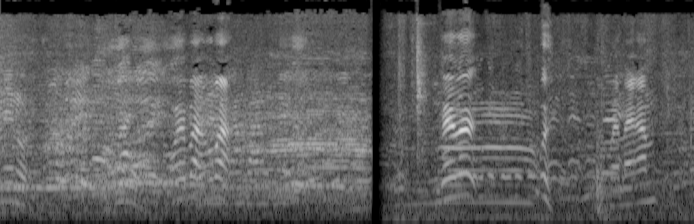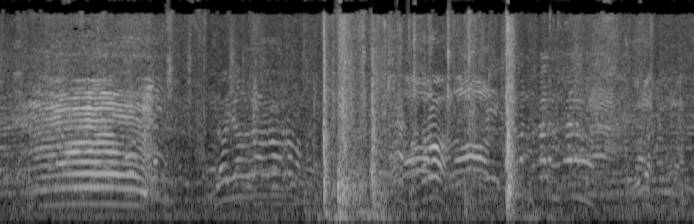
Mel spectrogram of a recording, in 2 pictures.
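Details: Agitated cow being unloaded from a truck, bellowing loudly; several long moaning moos with arched, wavering harmonics, one after another, a brief break near four seconds, some voices and clatter behind.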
